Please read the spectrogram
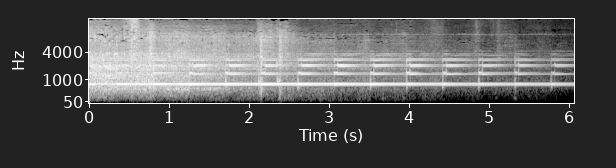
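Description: A train passes at speed, its rushing rail noise fading away over the first few seconds, while the level crossing's warning bell keeps ringing at about two strikes a second. The bell stands out more and more as the train noise dies away.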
